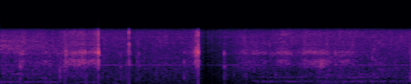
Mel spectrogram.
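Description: Breathy sniffing close to the microphone over a steady low room hum, with a few sharp clicks; the loudest click comes about two seconds in.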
